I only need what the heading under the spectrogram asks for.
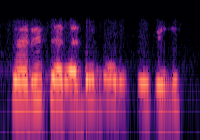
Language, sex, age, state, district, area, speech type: Kannada, female, 30-45, Karnataka, Bangalore Urban, rural, conversation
